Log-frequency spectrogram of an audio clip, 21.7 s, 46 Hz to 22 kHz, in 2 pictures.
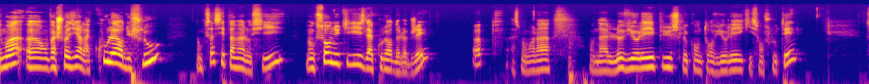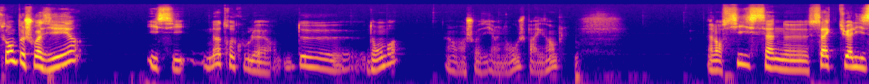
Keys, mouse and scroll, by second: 1.2 click, 4.9 click, 10.3 click, 13.0 click, 14.8-16.0 drag, 16.3 click, 18.4 click.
